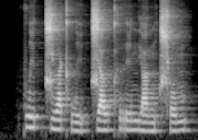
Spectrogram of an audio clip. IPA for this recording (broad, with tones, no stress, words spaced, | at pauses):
kwi˦˥t̚t͡ɕɯ˧a̯kʰwi˨˩ʔ t͡ɕa˦˥wkʰri˦˥nja˧n t͡ɕʰo˦˥m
